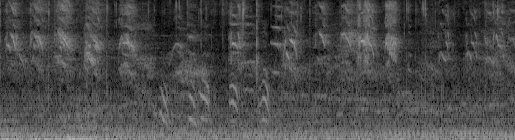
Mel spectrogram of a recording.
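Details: Wild Indian ringneck parakeets calling: many harsh, squawky notes with quick downward-sweeping shrieks, overlapping in a busy flock chorus over a constant low rumble.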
